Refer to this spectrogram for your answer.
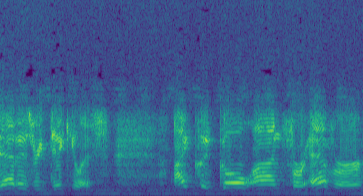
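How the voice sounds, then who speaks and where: A man's voice amid noticeable background noise. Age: 50s. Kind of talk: interview answer. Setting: phone line.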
